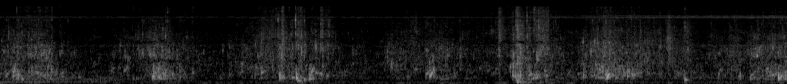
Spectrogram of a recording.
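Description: Irregular footsteps about once a second through a shallow stream bed and leaf litter, over a faint trickle of flowing water.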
